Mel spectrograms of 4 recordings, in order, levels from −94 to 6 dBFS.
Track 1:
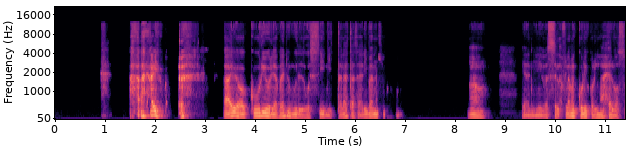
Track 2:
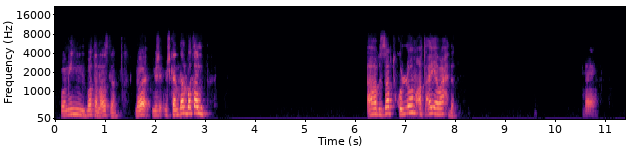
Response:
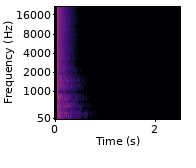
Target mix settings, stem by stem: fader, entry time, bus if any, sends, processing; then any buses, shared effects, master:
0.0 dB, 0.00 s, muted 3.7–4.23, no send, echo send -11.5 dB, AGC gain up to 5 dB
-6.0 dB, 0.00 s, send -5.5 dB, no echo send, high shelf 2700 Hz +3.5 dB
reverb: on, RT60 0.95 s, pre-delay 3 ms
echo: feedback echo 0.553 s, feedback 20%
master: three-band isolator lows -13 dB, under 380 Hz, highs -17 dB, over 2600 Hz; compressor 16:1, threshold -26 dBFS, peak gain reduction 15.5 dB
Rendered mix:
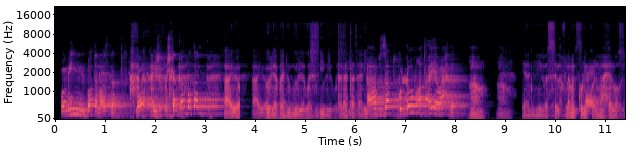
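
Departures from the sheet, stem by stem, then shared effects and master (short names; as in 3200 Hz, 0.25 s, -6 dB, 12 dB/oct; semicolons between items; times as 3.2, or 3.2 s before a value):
stem 1 0.0 dB -> -10.0 dB; stem 2 -6.0 dB -> 0.0 dB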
